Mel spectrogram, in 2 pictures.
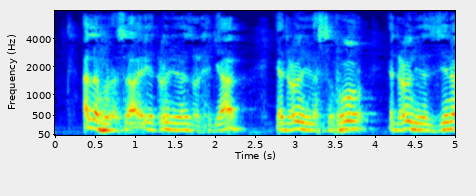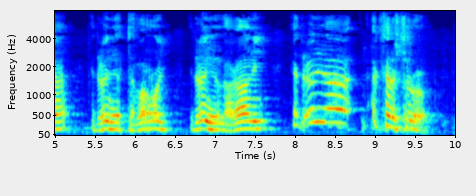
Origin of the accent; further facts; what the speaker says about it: Yemen; ولا حزب الرشاد السلفي عندنا في اليمن اسم سلفي وهو خلفي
